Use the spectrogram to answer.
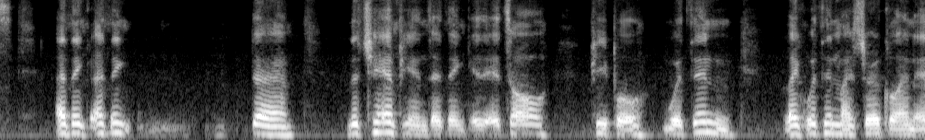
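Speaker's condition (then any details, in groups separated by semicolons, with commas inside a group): Cerebral palsy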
